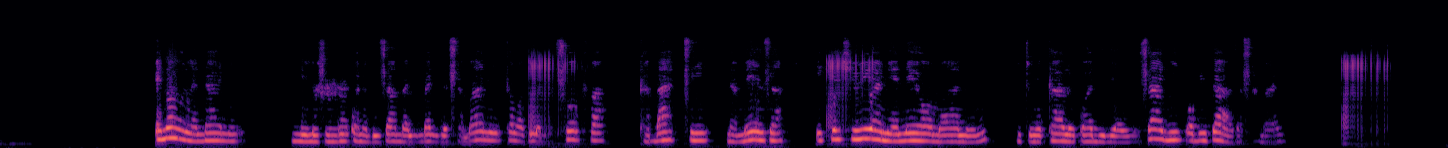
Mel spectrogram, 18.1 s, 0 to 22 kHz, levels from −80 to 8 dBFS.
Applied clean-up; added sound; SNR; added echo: neural mask model DeepFilterNet 3.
